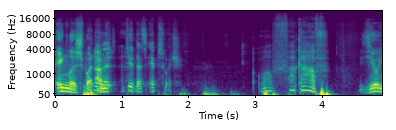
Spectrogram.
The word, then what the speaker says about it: Ipswich: It kind of sounds like it, but it doesn't sound like proper English, but No, dude, that's Ipswich.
